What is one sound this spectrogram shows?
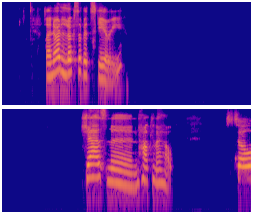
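A woman speaks calmly into a close microphone, in short phrases.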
